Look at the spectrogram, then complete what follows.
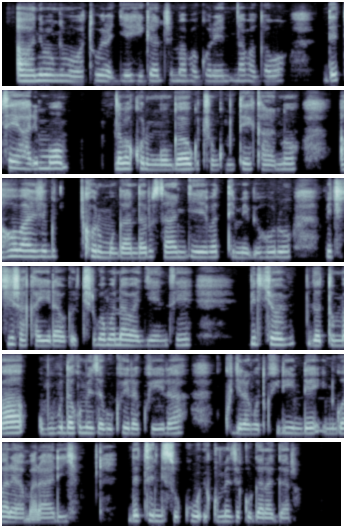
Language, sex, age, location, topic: Kinyarwanda, female, 18-24, Nyagatare, government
